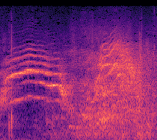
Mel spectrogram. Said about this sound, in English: Someone please just go check on the cat, see what the hell's wrong with him.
